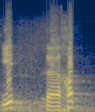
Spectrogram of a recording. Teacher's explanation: Jadi zalnya tidak dibaca lagi karena dia sudah dilebur kepada huruf ta. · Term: idgham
